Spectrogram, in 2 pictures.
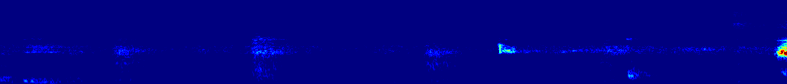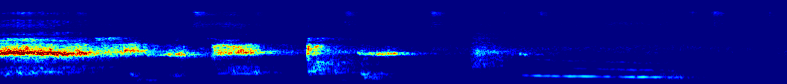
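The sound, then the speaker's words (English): Dogs whimper and whine, thin high-pitched cries that start faint and scattered, then swell into a louder run of whines and snuffly breaths before trailing off. “Please let the dogs out.”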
